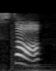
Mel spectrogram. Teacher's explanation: In a word just like star, I'm not going to aspirate the ta because it's preceded by the sound sa.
